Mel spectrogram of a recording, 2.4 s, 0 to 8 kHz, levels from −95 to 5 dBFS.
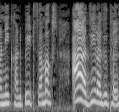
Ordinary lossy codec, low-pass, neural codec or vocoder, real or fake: none; 7.2 kHz; none; real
